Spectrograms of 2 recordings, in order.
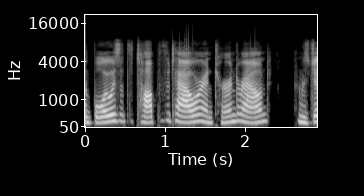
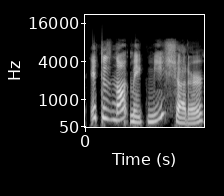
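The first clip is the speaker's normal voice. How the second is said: put-on higher, lightly puzzled boy's voice; boy mocking what others always say, higher and puzzled; simple younger son; 7 semitones higher than usual. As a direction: play the naive lad wondering aloud.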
